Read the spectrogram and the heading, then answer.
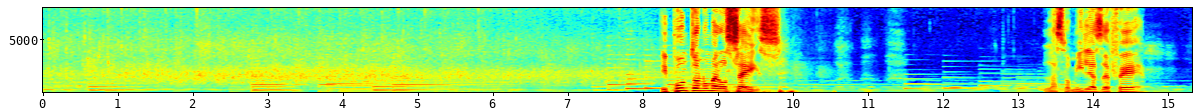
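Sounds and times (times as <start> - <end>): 
audience applauding loudly: 0.0 - 10.7
speech: 8.2 - 10.0, 13.6 - 14.8.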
